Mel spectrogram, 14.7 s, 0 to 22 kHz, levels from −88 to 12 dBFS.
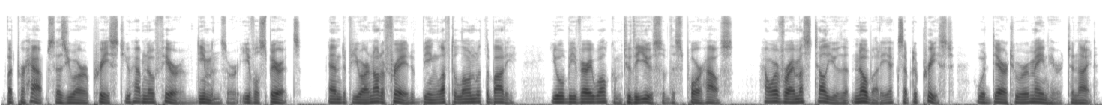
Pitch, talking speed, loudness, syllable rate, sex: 105 Hz, 235 wpm, -18 LUFS, 6.2 syllables/s, male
